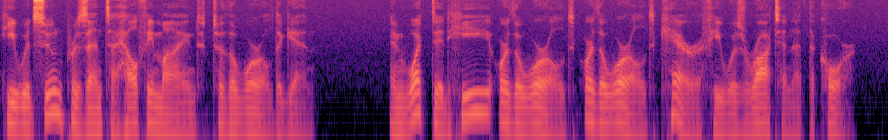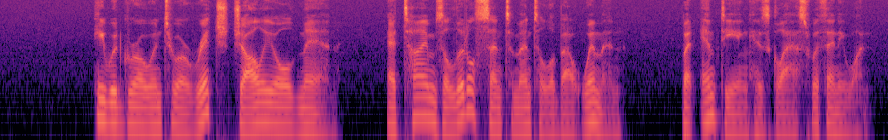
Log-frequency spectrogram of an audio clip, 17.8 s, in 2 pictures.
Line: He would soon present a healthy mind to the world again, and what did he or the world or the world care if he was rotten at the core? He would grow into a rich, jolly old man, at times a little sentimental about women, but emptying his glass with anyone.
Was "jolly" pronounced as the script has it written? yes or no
yes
